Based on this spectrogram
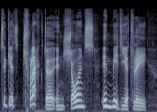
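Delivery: put-on English accent from Britain. In a tractor insurance ad skit, a voice urges getting insurance, in a British accent. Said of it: "why am I British now?".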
